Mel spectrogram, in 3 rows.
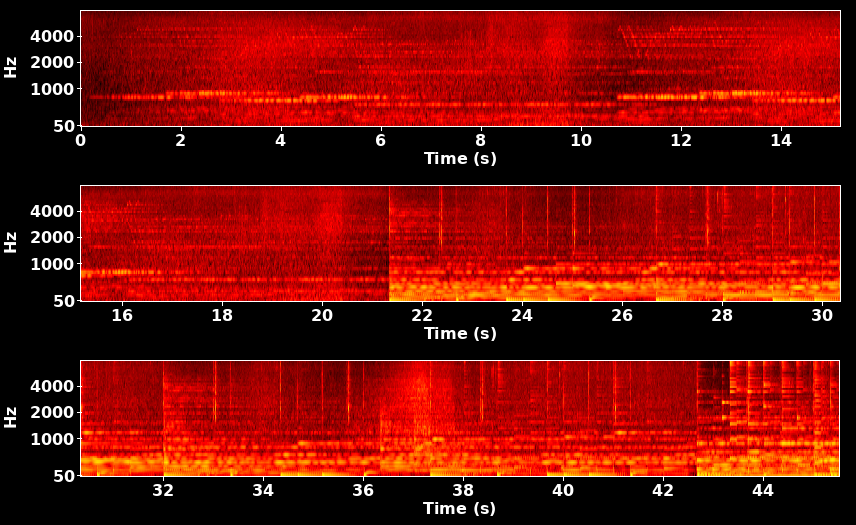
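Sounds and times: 
oceanic breeze: 0:00.0 - 0:45.5.

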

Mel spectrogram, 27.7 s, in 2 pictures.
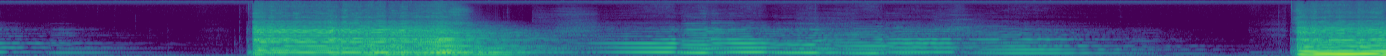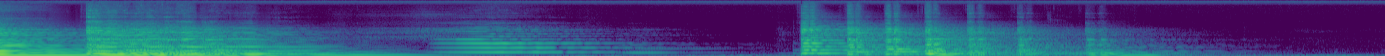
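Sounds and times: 
solo cello playing a march allegro: 0:02.5 - 0:11.4, 0:12.9 - 0:20.5, 0:21.8 - 0:26.0.

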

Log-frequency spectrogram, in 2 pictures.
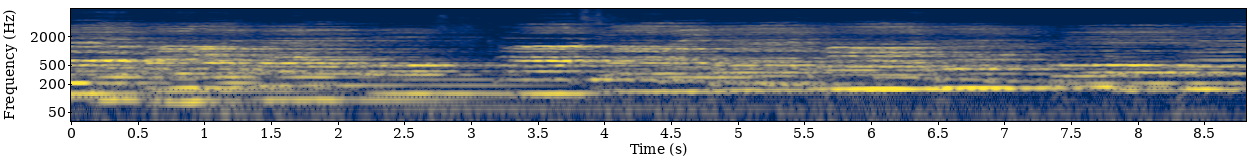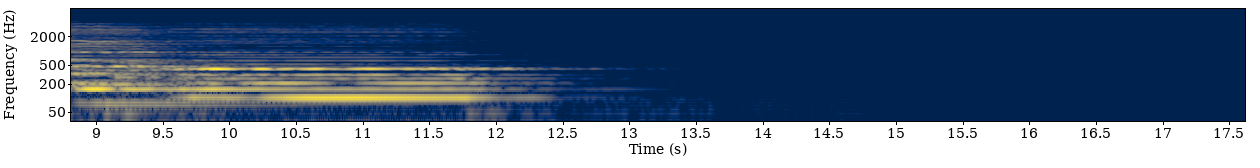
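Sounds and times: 
chorus singing a chorale cantata: 0:00.0 - 0:12.5.

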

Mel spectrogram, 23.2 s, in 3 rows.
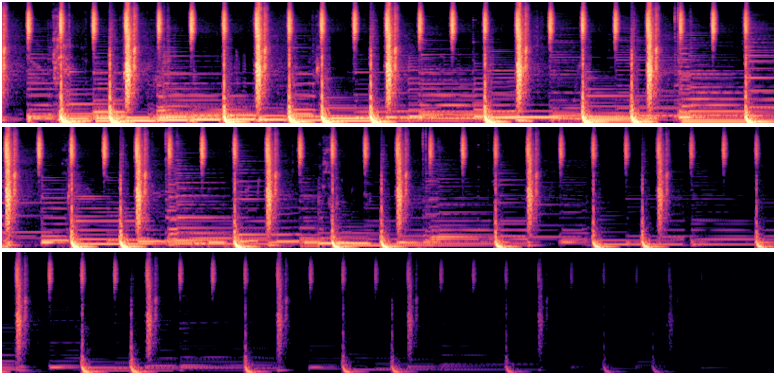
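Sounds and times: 
instrumental remix: 0:00.0 - 0:14.7.

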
